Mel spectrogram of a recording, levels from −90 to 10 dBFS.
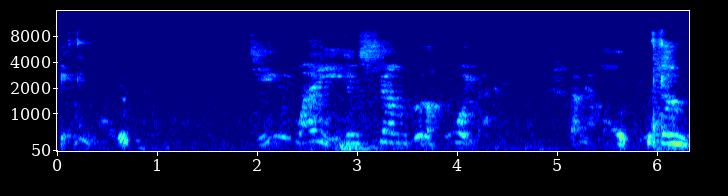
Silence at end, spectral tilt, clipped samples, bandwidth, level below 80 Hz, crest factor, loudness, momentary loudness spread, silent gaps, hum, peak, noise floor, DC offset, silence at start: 0 s; -3.5 dB/octave; under 0.1%; 9.6 kHz; -78 dBFS; 28 dB; -50 LUFS; 18 LU; none; none; -24 dBFS; -80 dBFS; under 0.1%; 0.05 s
